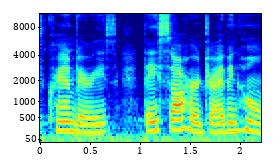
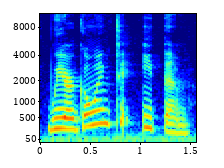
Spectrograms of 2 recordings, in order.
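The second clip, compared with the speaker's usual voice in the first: dauntless; 5 semitones higher than usual. Acted. Mother defying her bad luck, dauntless declaration. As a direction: announce it with chin up. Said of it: "lifting a dauntless head".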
